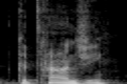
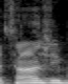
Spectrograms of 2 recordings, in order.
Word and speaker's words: Ketanji: I want to say congratulations to K- K- Ketanji. Is that how you pronounce it? Yeah, yeah Ketanji Brown Jackson the first black woman in 200 and I don't know 250 years to be on the U.S.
